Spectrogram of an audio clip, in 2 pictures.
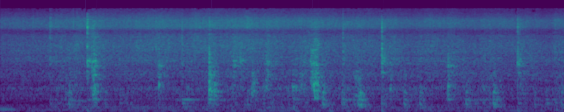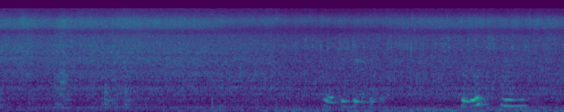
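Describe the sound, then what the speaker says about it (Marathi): Vegetables for Indo-Chinese honey chilli potato and chilli paneer are stir-fried on high flame, with a constant sizzle and repeated sharp scraping and tossing strokes of the spatula, then quieter frying with a few brief sounds near the end. "हाय फ्लेमवरच आपल्याला हे भाज्या मिक्स करून घ्यायच्या आहेत."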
